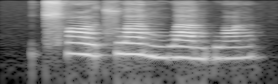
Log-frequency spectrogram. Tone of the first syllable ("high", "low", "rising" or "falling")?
falling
